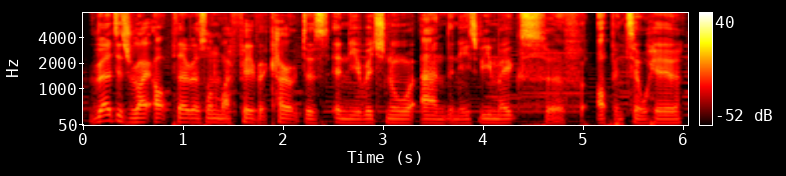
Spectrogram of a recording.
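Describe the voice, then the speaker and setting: Low-voiced male game reviewer over music. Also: steady tone, a little fast. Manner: blunt, casually sweary. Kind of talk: scripted review narration. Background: prominent music.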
